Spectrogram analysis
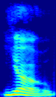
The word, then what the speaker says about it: Io: That's spelled I-O, Saturnalia. And it's pronounced yo, right, Jen? Yep, it's pronounced yo.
